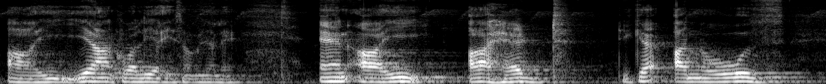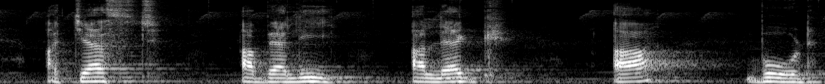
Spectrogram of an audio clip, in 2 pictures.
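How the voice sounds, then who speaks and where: A man teaching an English grammar lesson at a board, slow and patient, often checking in with "theek hai". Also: mid-range voice, darkish tone, big-room sound. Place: classroom with a board.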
